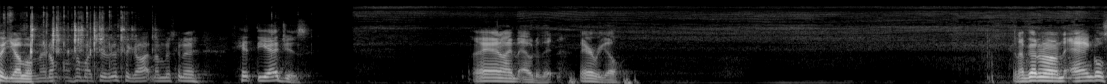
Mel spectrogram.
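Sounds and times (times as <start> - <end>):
spray paint can hissing: 3.5 - 11.0.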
